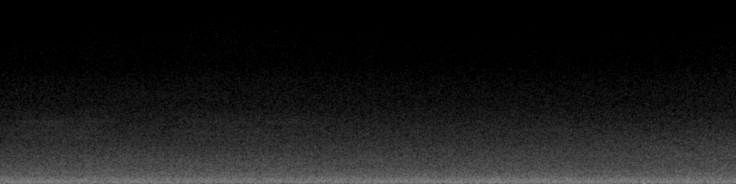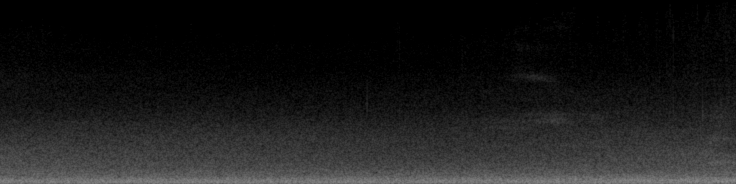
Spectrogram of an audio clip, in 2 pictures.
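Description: Steady, even wash of sea surf breaking along a sandy beach.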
